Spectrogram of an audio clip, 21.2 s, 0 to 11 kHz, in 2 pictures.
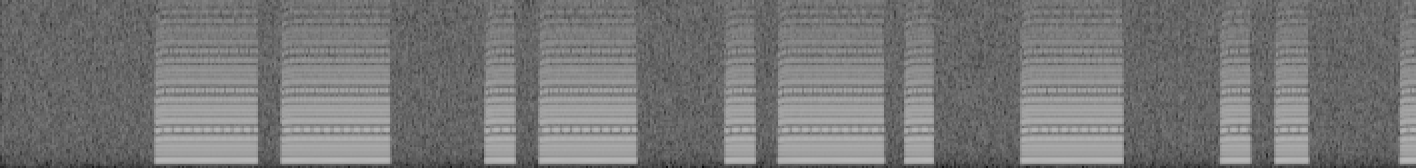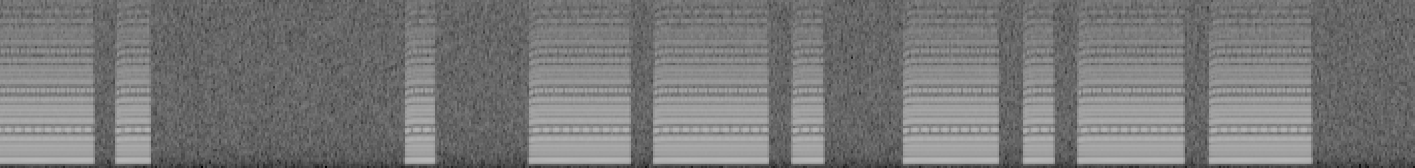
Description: Morse code, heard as a horn, hand-sent with a straight key, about 6 wpm. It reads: MARTIN EGY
